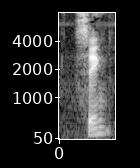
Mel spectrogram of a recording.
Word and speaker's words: Singh: S-I-N-G-H. Singh? Singa? Singh? Okay. – I would say Singh.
